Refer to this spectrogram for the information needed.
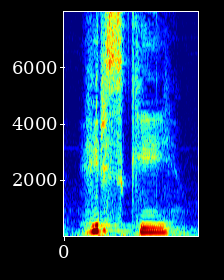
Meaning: mountain (attributive)
- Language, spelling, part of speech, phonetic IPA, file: Ukrainian, гірський, adjective, [ɦʲirˈsʲkɪi̯], Uk-гірський.ogg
